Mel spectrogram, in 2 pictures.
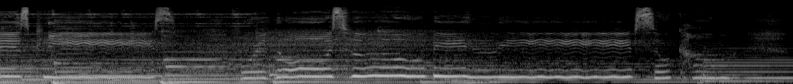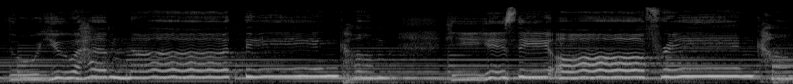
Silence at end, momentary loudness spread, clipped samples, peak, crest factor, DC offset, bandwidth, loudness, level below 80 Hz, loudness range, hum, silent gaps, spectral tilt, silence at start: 0 s; 9 LU; under 0.1%; -14 dBFS; 14 dB; under 0.1%; 15.5 kHz; -27 LUFS; -44 dBFS; 5 LU; none; none; -5.5 dB/octave; 0 s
